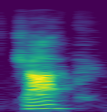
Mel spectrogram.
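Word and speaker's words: Chaac: But um the the uh the rain god is called uh excuse me if I mis mispronounce it, but it's uh it's chock. Ch a a c.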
